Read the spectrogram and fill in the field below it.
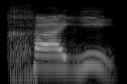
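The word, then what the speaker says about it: חיי: But it's not chei because there's a different vowel. Okay? There's a different vowel. This would be spelled in Hebrew. This would be spelled like this. This is a yud. So this is the KH. KH. This is the A. And this would be an E sound. So it's chayi. Chayi.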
